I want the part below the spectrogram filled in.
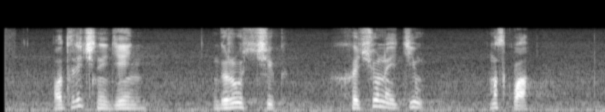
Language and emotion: Russian, neutral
